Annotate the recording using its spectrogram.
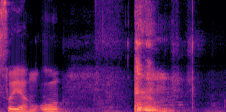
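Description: A woman clears her throat with a single short cough about a second and a half in, after a brief pause in her speech.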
